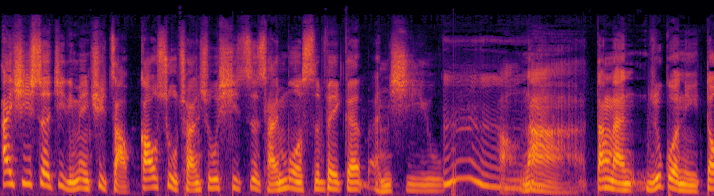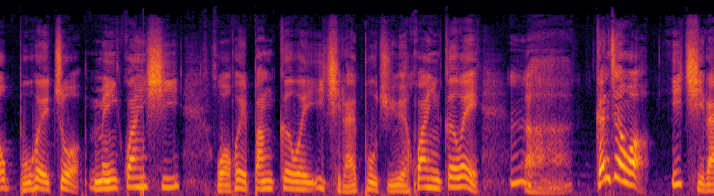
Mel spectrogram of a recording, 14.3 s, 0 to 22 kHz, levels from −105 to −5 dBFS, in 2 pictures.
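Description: At 2.30, 4.53, 5.81 and 8.55 s the speech hits a repeated buffer. New audio arrived late, so the device replayed the last piece, about 23 ms long, which fits a 1024-sample buffer. Each piece sounds twice with a hard join, giving a short stutter, and about 20 ms of real audio is skipped. Unlike a dropout there is no silent gap: the gap is filled with a copy of what was just heard.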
